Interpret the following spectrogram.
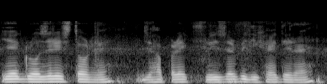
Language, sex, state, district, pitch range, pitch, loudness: Hindi, male, Arunachal Pradesh, Papum Pare, 110-125 Hz, 115 Hz, -15 LUFS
